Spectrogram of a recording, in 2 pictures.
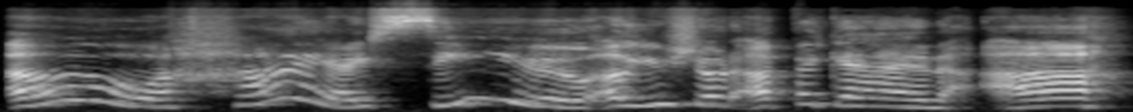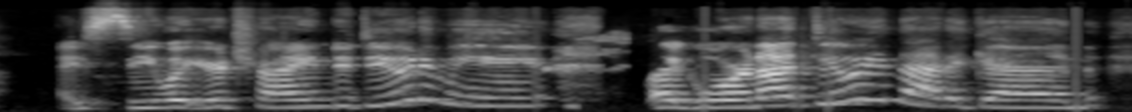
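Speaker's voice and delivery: put-on high, bubbly Valley Girl lilt. Host greeting the voice of doubt in a Valley Girl accent. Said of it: "what I call my Valley Girl voice".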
